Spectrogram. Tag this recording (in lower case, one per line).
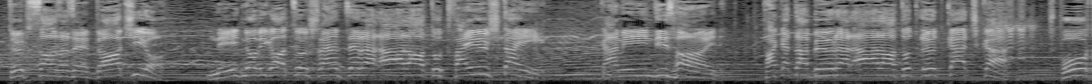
speech
music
